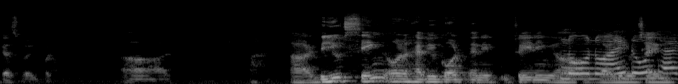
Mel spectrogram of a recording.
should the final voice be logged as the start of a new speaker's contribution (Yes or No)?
Yes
